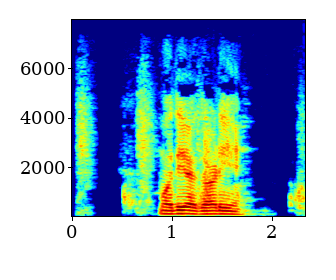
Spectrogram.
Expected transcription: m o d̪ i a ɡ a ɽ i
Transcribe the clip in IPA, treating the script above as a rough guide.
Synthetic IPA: m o d̪ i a ɡ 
